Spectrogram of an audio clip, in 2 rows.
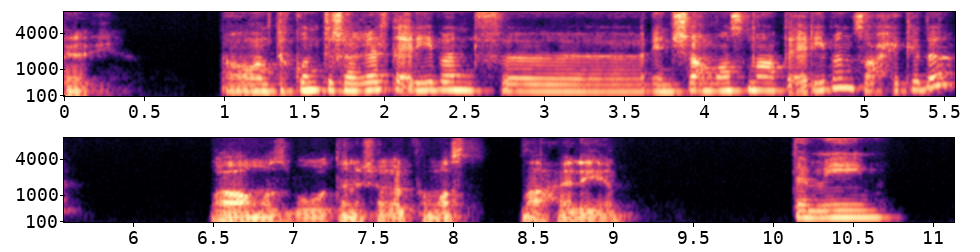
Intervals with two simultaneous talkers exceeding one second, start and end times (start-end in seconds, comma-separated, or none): none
